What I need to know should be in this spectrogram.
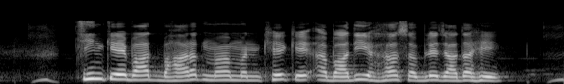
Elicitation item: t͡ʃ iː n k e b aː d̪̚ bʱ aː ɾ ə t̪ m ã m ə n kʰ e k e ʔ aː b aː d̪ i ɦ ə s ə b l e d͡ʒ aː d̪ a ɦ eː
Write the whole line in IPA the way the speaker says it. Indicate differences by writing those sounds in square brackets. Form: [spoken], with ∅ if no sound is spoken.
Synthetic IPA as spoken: t͡ʃ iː n k e b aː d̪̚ bʱ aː ɾ ə t̪ m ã m ə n kʰ e k e ʔ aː b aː d̪ i ɦ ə s ə b l e d͡ʒ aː d̪ a ɦ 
